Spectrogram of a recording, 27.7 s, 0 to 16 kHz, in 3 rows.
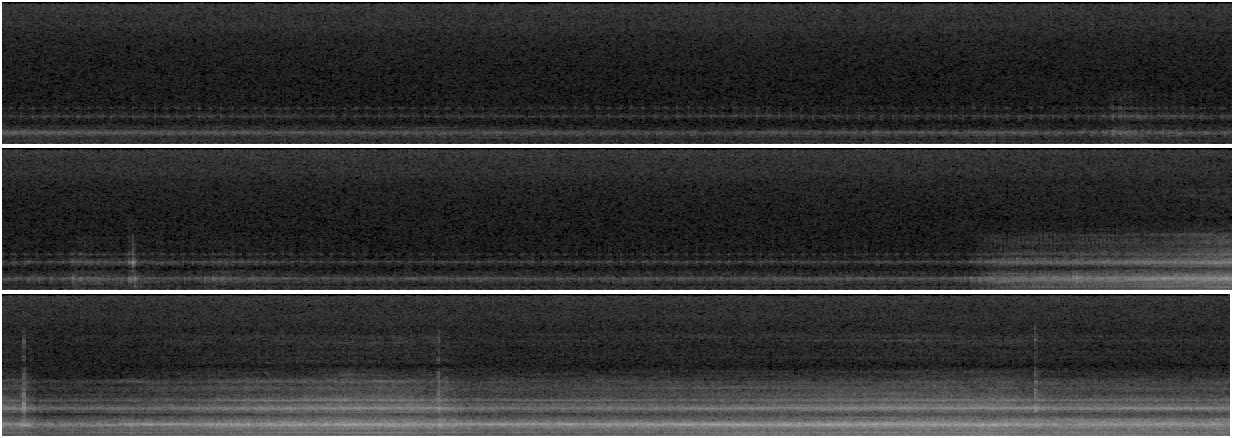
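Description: Suzuki Intruder motorcycle engine idling faintly at a stop, then about 16 seconds in it pulls away and gets much louder as it accelerates, staying loud while riding.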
